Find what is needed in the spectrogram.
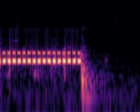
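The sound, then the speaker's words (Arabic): A telephone bell rings in a house: a rapid, bright electric trill lasting under a second, then it cuts off abruptly, leaving near silence. “ما في حدا بهالبيت ليرد على التليفون؟”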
